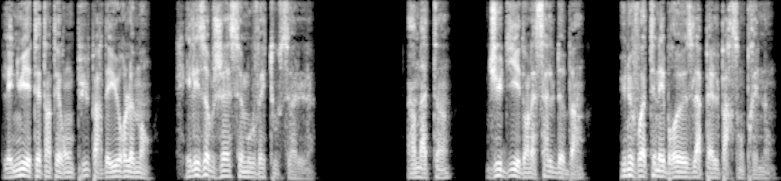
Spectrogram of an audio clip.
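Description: A man's voice: very deep voice, lively intonation, moderate pace, darkish tone, breathy edge, no echo, clean studio sound. A man narrating scripted paranormal stories in a grave, suspenseful, dramatic manner. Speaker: narrator of a paranormal true-story podcast.

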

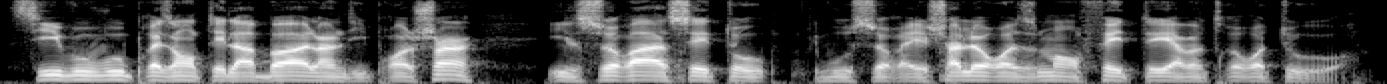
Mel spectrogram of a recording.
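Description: A gang boss handing out orders, played by a male reader in a low, bright voice. He is commanding and smooth-talking. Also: steady tone, normal speed, no room sound, studio quality.

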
